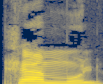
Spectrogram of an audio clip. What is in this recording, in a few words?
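"klan" plural, Archi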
